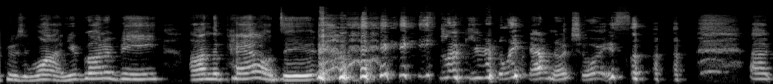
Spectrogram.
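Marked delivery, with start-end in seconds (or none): 3.2-4.4 laughing. Real, not acted. Laughing at chat joke.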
